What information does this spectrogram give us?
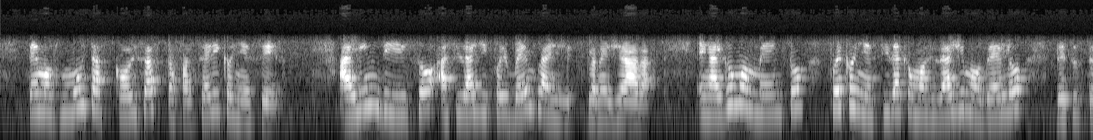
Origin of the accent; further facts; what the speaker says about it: Bolivia; Portuguese is a second language; now in Curitiba, Brazil; Eu sou da Bolívia, mas agora estou estudando com uma bolsa de estudos no Brasil.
